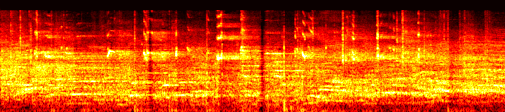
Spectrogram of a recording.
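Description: Live basketball game sound in a gym: many voices from the crowd and players, with a basketball bouncing on the court.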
